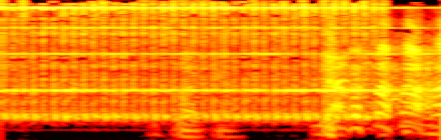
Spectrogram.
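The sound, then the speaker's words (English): An emergency telephone in a small roadside terminal rings loudly and continuously, a steady, buzzy electronic ring filling the whole moment, with a faint murmur of voices briefly underneath. “And it starts to ring.”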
